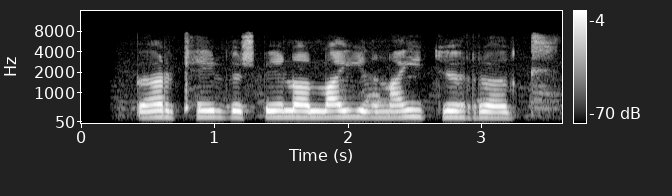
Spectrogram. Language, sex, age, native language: Icelandic, male, 12, Icelandic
